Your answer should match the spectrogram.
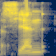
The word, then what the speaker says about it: Cyan: C'est Sian, on prononce Sian? Tian, Sian, ok.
